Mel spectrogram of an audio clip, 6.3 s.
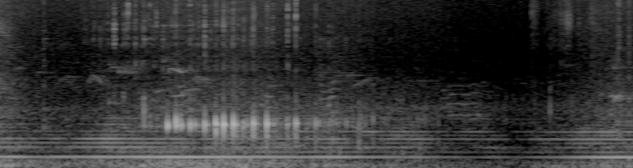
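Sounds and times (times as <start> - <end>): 
beer pouring into a glass: 1.2 - 3.6.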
